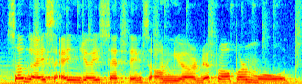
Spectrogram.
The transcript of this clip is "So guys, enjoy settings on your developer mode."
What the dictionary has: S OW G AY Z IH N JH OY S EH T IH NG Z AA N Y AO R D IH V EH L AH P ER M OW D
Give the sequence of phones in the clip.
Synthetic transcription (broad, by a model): S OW G AY S IH N JH OY S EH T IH NG S AA N Y AO R D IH F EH L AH P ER M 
